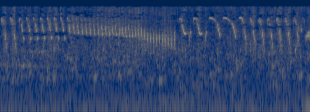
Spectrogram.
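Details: Sogon bird song for tutoring birds that will not sing: rapid high, clicking chirp runs merging into a dense sliding warble, then a fresh burst of looping, twisting notes, all high-pitched and continuous.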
